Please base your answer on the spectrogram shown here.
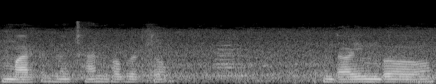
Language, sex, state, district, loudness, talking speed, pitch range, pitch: Marathi, male, Maharashtra, Pune, -20 LUFS, 80 wpm, 120-125 Hz, 120 Hz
